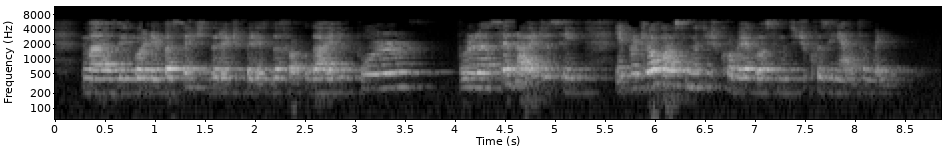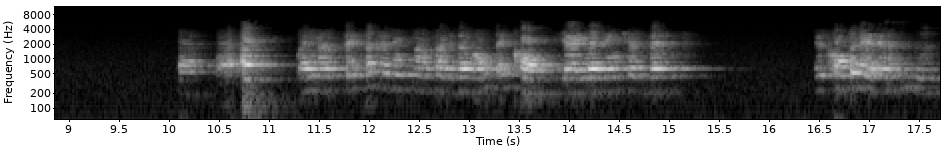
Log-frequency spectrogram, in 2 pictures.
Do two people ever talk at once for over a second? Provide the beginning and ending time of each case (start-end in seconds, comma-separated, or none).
none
